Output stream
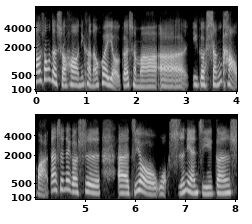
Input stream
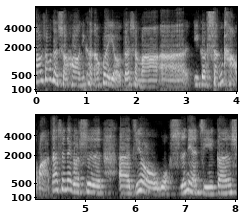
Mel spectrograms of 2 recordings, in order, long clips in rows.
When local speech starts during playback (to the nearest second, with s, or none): none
